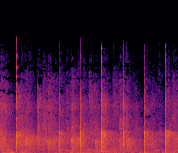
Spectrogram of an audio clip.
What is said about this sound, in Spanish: Bueno, un aplauso. Un aplauso.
